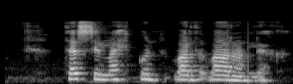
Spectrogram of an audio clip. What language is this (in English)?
Icelandic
